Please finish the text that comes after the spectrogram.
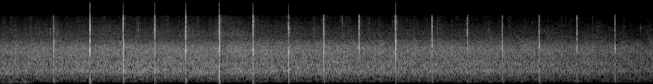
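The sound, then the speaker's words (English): An audience applauds steadily, a dense wash of clapping with a few sharp, louder individual claps standing out at regular intervals, holding a fairly even level throughout with no one speaking. The audience is thanking Walter Isaacson for his achievements at the Aspen Institute. “Please join me in thanking Walter for all that he has done.”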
